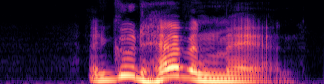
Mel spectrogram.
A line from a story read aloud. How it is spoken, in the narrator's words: cried I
